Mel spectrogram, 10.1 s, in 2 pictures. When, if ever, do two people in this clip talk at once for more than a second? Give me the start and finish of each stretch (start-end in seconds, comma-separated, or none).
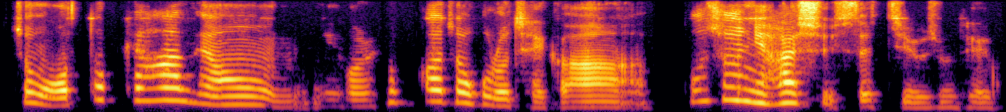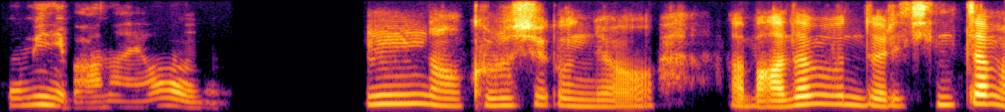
none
